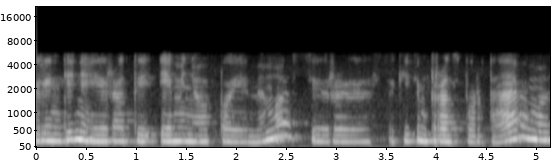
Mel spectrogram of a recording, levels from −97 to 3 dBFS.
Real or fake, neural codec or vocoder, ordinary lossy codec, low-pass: real; none; Opus, 64 kbps; 5.4 kHz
